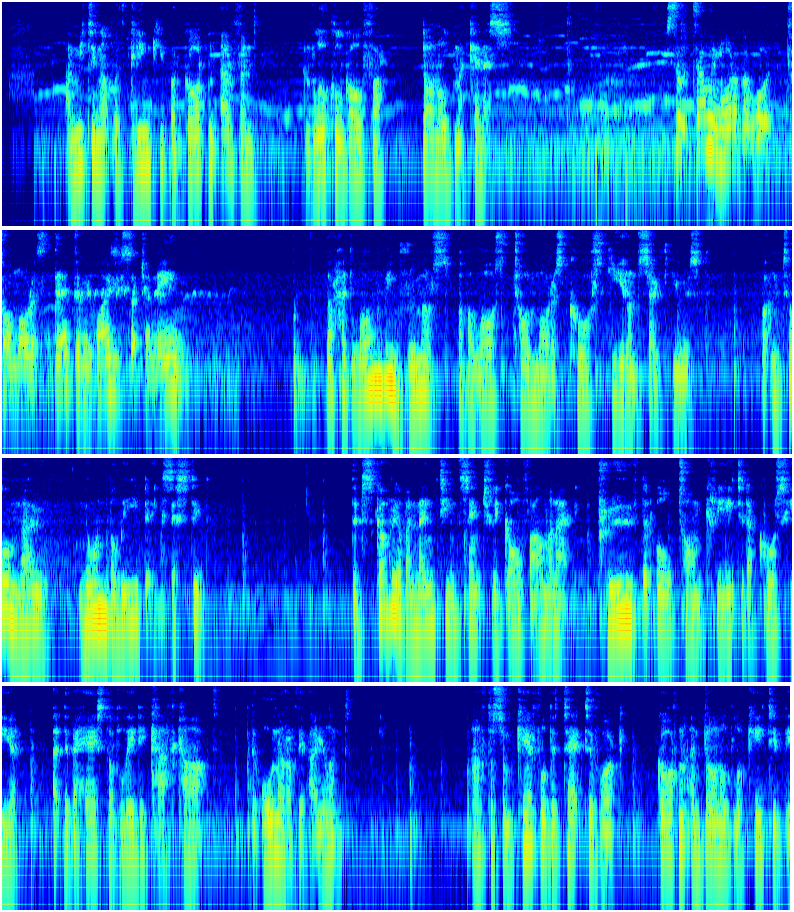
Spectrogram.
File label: A Scottish TV presenter, standard scottish english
